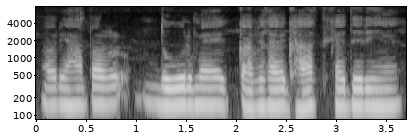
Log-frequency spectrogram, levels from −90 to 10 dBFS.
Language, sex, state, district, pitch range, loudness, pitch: Hindi, male, Uttar Pradesh, Lalitpur, 140-150 Hz, -15 LUFS, 145 Hz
